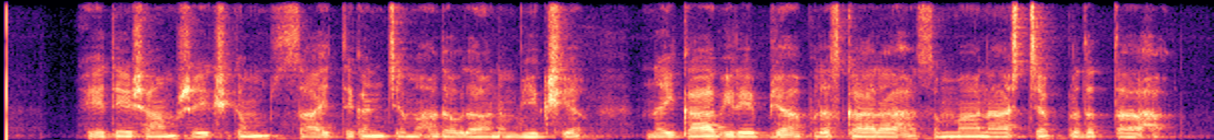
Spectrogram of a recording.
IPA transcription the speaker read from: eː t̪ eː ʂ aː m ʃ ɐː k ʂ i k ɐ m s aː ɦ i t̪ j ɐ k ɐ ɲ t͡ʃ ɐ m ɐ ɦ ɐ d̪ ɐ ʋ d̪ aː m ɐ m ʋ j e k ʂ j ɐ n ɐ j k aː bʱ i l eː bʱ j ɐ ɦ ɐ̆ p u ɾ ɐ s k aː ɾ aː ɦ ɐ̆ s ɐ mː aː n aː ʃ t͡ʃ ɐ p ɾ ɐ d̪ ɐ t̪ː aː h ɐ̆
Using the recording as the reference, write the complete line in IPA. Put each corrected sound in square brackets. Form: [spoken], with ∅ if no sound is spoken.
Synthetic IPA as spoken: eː t̪ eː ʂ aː m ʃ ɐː k ʂ i k ɐ m s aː ɦ i t̪ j ɐ k ɐ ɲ t͡ʃ ɐ m ɐ ɦ ɐ d̪ ɐ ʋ d̪ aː [n] ɐ m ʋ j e k ʂ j ɐ n ɐ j k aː bʱ i [ɾ] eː bʱ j ɐ ɦ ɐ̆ p u ɾ ɐ s k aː ɾ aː ɦ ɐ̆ s ɐ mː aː n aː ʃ t͡ʃ ɐ p ɾ ɐ d̪ ɐ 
